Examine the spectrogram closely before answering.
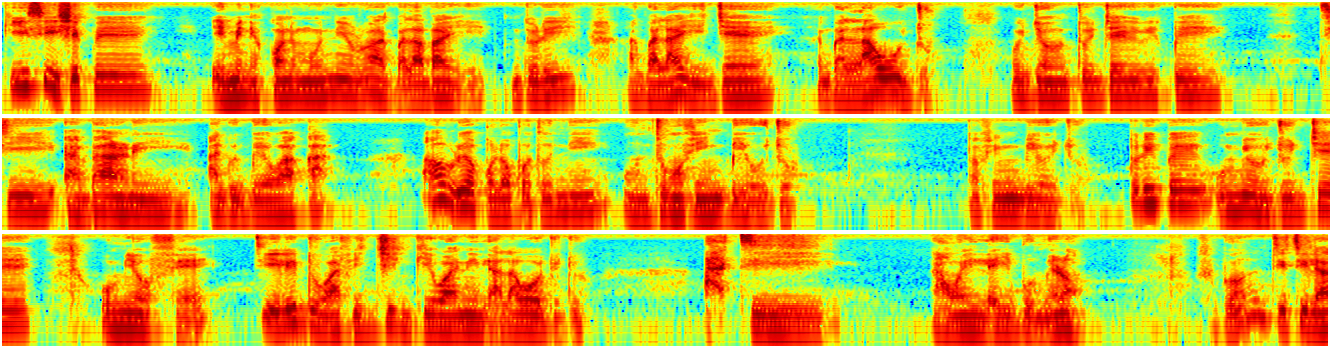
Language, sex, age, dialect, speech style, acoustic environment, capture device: Yoruba, male, 45-54, Nigeria - Lagos Yoruba, happy; relaxed, silence; nature, mobile / Linux / Chrome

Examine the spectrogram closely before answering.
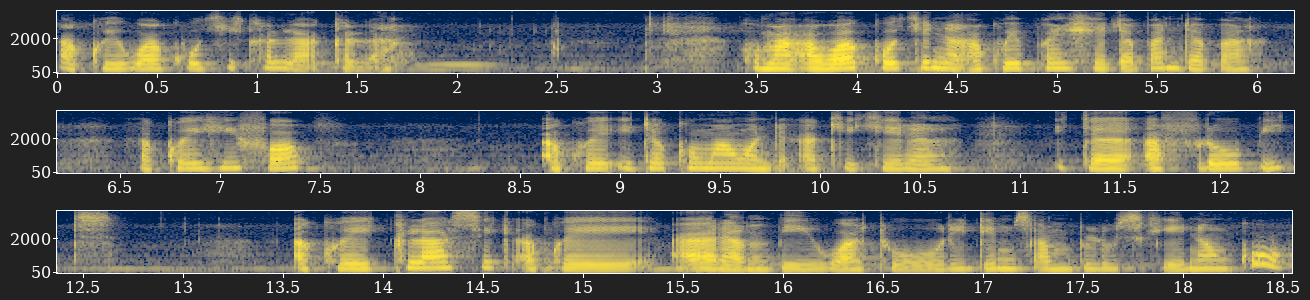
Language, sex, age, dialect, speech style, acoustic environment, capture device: Hausa, female, 25-34, Nigeria - Katsina, tired, nature, mobile / Linux / Chrome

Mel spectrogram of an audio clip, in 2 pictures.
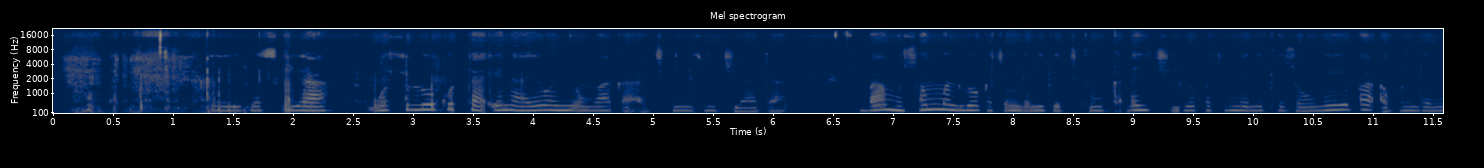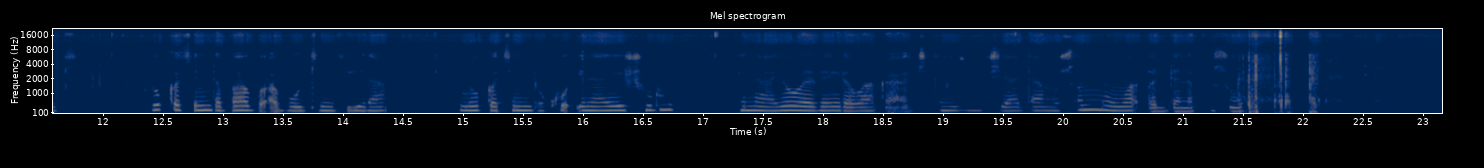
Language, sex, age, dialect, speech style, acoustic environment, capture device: Hausa, male, 25-34, Nigeria - Nigerian Standard, tired, silence, mobile / Linux / Chrome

